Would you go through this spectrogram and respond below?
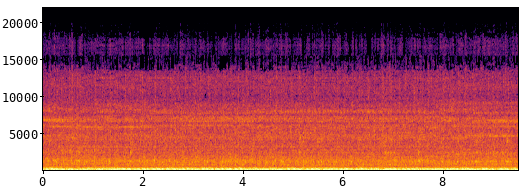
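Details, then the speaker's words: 1929 Chrysler Type 66 Speedster near end of rebuild, running after teething problems: deep steady idle with even low beat, no knocking or rattles; normal healthy idle. "With the engine running nice, the bonnet could be fitted and it actually started to look like a complete car."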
